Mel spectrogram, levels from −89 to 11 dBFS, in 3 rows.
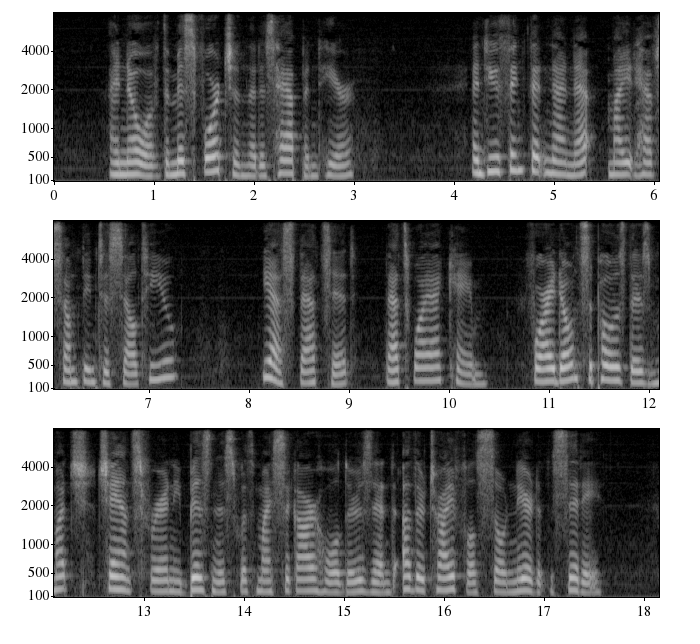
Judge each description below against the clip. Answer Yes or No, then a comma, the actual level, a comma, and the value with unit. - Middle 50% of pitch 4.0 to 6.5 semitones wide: No, average, 3.5 semitones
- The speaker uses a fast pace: No, average, 165 wpm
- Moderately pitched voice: No, high, 200 Hz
